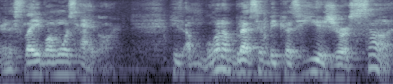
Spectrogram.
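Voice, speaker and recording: Amid audible room echo, a man speaks very fast in an animated tone with ordinary pitch variation. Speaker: preacher. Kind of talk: sermon. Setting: church. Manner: conversational. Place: home room.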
